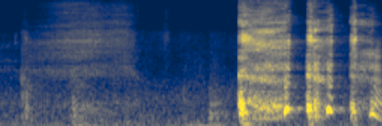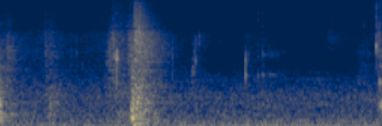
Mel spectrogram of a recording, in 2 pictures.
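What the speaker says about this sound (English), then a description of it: "That was a cough." A person eating Takis coughs in a loud, harsh burst of several quick hacks close to the mic, followed by one more short cough a moment later, with quiet room tone around it.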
